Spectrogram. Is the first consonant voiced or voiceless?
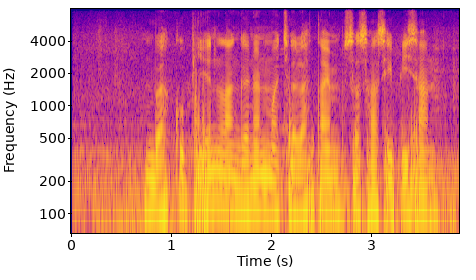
voiced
